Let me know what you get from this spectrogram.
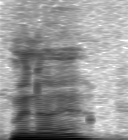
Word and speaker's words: Manaea: Sean Manaea. Am I saying his name correctly? – I think so. Manaea.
